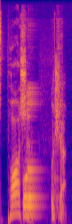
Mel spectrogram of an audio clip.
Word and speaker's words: Porsche: Oh my God, I already again pronounced it English. It's Porsche.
